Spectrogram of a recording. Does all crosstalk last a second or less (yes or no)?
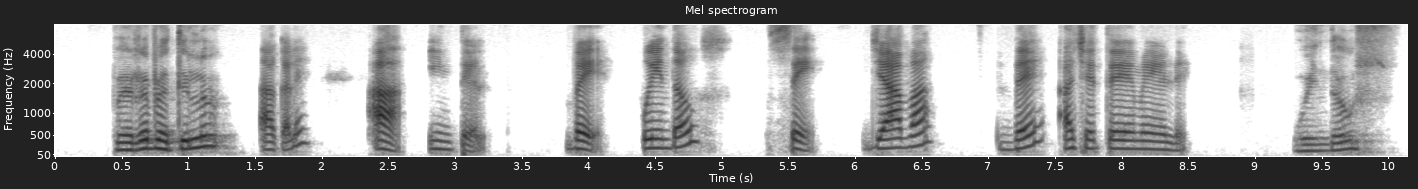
yes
